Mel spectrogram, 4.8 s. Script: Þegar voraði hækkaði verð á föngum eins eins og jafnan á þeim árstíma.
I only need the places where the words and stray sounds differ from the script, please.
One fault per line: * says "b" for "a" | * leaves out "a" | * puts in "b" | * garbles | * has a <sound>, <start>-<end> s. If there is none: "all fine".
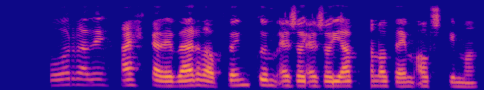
* has a dropout, 3.6-3.7 s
